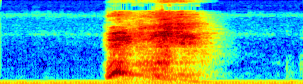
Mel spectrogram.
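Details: Deliberately induced sneeze, announced aloud beforehand ("so tickly, gonna sneeze"), with watery eyes; a single sharp sneeze with a quick intake and an explosive burst of air.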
